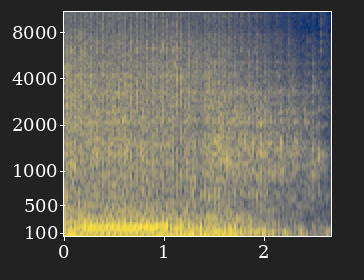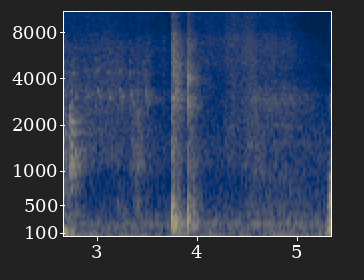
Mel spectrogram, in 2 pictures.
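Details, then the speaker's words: Tecumseh single-cylinder engine on a vintage Wheel Horse Lawn Ranger, fed starting fluid: it fires and runs a couple of seconds at a steady fast beat, then dies; a carburetor or fuel system fault remains to be fixed. "that's what we were after. All right. Well, she starts, she runs. So, I got to figure out a fuel system."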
